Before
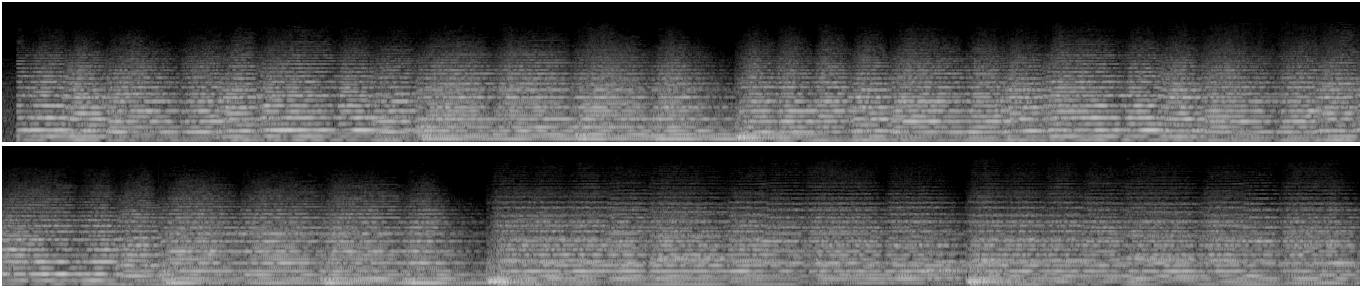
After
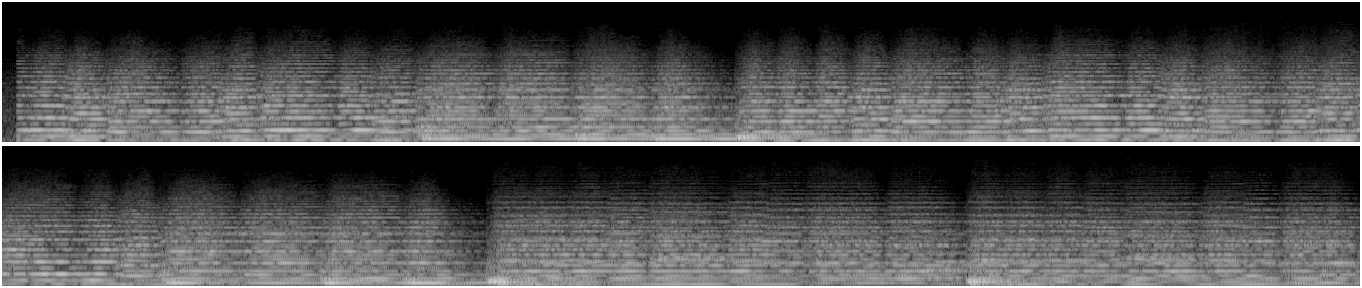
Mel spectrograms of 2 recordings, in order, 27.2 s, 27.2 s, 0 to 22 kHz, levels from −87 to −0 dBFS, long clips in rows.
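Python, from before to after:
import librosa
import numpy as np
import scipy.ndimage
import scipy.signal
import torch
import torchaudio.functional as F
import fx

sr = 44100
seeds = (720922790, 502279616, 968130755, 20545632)

y = fx.low_shelf(x, sr, hz=87.0, db=11.5)
y = y * 10.0 ** (-1.5 / 20.0)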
